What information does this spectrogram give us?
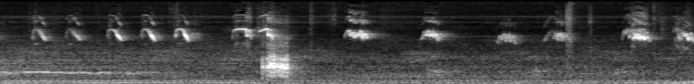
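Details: Young domestic chicks chirping: bright, high peeps that fall in pitch, first in a quick regular series of five, then spaced singly about every half second, with one low broad cluck in the middle.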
